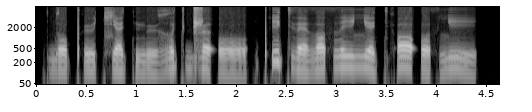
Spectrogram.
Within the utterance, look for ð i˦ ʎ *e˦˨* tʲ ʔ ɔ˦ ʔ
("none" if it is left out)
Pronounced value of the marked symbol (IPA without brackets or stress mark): e˦˨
